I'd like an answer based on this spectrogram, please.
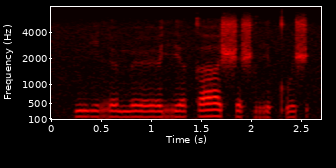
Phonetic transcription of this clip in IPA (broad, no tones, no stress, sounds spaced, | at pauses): ŋ i r ø m øː rʲ əː k ɐː ʃ ə ʃ rʲ ɐ kʷʼ ɪ ʃ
